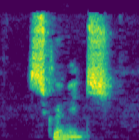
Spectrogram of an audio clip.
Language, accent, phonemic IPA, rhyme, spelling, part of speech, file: English, Southern England, /ˈskɹɪmɪd͡ʒ/, -ɪmɪd͡ʒ, scrimmage, noun / verb, LL-Q1860 (eng)-scrimmage.wav
- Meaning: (noun) 1. A rough fight 2. In some team sports, especially soccer, a practice game which does not count on a team's record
